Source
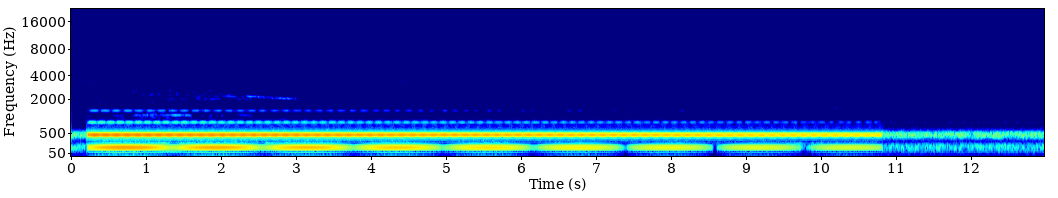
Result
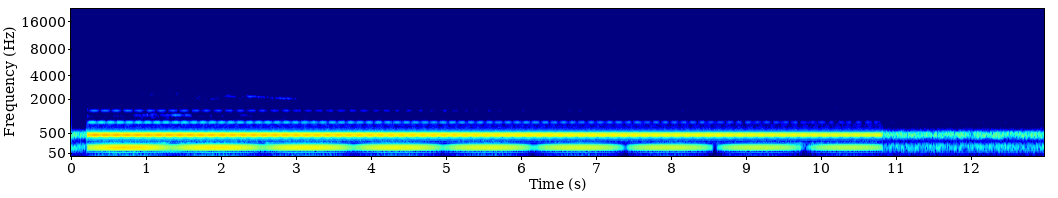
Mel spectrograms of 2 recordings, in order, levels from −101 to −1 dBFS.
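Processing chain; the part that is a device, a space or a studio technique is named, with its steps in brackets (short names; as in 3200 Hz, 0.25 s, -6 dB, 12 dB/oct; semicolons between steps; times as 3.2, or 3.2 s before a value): parallel compression (in parallel at -3.5 dB: compressor, threshold -40 dBFS, peak gain reduction 15.5 dB); on the sum: gain -7 dB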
